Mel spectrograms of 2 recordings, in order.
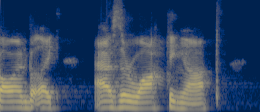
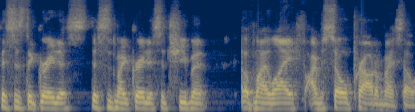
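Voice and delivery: mock choked-up voice, slower; 2 semitones lower than usual. Retelling a man's answer when asked about his achievements: imitating someone choking up. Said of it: "he's like kind of choking up a little bit".

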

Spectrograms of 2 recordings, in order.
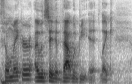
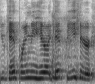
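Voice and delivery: put-on tearful tantrum, higher and louder; 11 semitones higher, 5 dB louder than usual. Retelling a movie scene where the wife throws a fit: imitating a crying fit. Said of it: "throws a fit and starts crying".

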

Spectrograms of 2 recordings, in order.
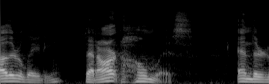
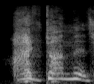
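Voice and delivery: acted scream, higher and louder; 12 semitones higher, 5 dB louder than usual. Retelling how a woman in a restaurant yelled at the manager: imitating a woman screaming. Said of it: "she starts screaming".

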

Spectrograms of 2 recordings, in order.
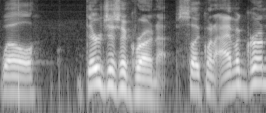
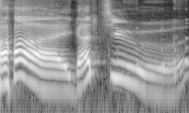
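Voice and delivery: put-on Transylvanian-style accent; 4 semitones higher, 3 dB louder than usual. Acting out vampires tricking a friend, say their punchline in a Transylvanian accent. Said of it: "I like your Transylvanian accent there".

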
